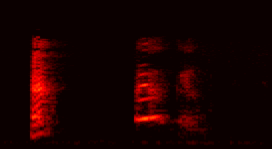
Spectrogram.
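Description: Speech only: a man's short rhetorical "Huh?", then a second brief vocal sound about a second later.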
